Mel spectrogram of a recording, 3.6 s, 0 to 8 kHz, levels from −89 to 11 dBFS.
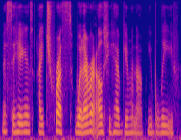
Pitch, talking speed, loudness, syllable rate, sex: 165 Hz, 200 wpm, -20 LUFS, 5.7 syllables/s, female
